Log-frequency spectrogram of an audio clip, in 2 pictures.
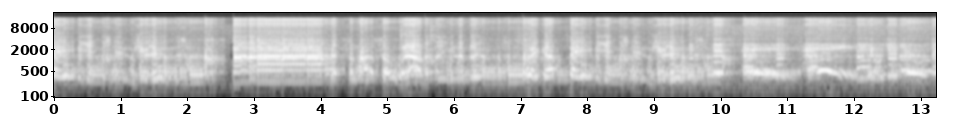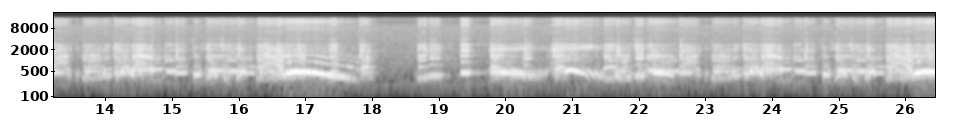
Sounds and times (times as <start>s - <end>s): Music: 0.0s - 26.4s.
